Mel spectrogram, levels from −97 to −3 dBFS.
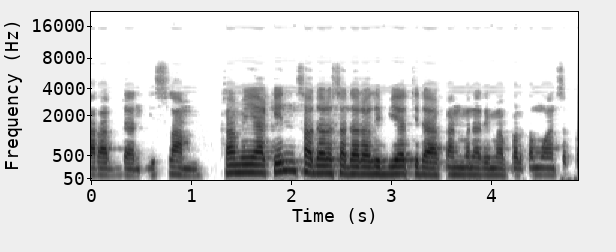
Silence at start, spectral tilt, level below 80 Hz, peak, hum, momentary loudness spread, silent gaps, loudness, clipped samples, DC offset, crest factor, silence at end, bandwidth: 0 s; -9.5 dB/octave; -60 dBFS; -4 dBFS; none; 9 LU; 1.26-1.30 s; -18 LUFS; under 0.1%; under 0.1%; 14 dB; 0 s; 6.8 kHz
